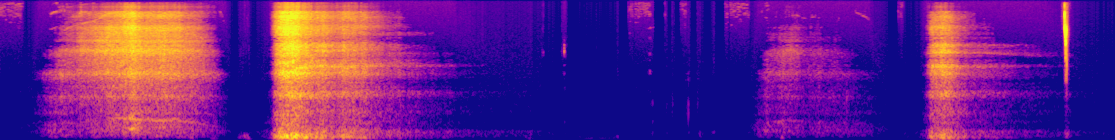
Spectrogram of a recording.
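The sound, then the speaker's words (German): Slow, deep breathing in and out: a soft inhale followed by a louder, whooshing exhale, then after a long silent pause a fainter breath and another airy exhale, ending with a small click. “Atmest die frische Luft ein und aus.”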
